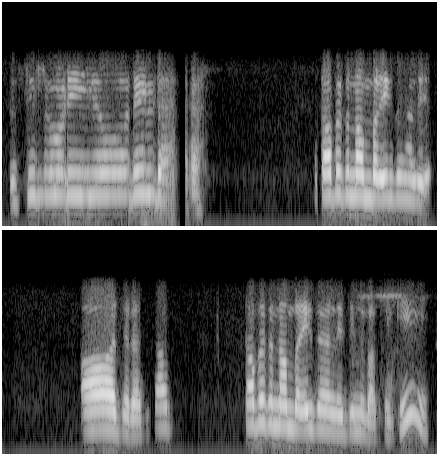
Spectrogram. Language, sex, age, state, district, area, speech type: Nepali, female, 30-45, West Bengal, Darjeeling, rural, conversation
